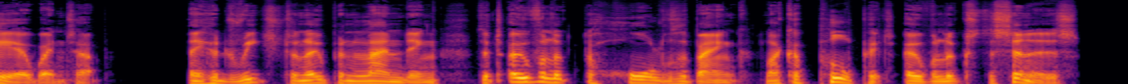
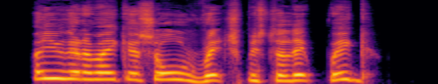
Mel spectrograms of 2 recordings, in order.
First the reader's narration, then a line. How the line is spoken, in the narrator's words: someone called out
